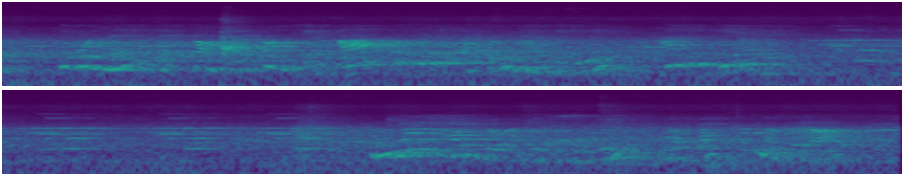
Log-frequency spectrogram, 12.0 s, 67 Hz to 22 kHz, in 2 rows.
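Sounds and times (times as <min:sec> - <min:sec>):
electronic announcement chime: 0:05.4 - 0:10.0.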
